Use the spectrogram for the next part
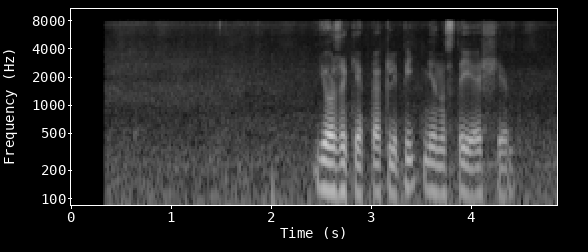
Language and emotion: Russian, neutral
